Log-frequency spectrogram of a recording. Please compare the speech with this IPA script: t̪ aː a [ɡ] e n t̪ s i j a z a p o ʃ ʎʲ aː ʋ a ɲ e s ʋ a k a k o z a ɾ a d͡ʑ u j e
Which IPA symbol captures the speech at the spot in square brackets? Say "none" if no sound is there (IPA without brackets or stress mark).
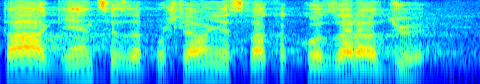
ɡ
